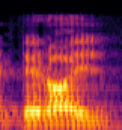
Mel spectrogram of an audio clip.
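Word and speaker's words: pteroyl: Vitamin B9 भी कहते हैं, विटामिन BC भी कहते हैं, विटामिन M भी कहते हैं, लेकिन और जो है टेरॉयल, P साइलेंट है, टेरॉयल L ग्लूटामेट भी कहते हैं फॉलिक एसिड को।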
